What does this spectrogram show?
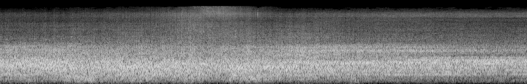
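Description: Trenitalia Minuetto electric multiple unit passing close through a station without stopping: a loud, steady rush of wheels on rail and running gear as the train goes by, with a brief higher hiss about two seconds in.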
